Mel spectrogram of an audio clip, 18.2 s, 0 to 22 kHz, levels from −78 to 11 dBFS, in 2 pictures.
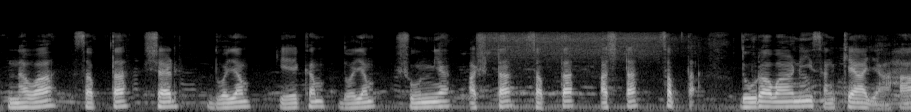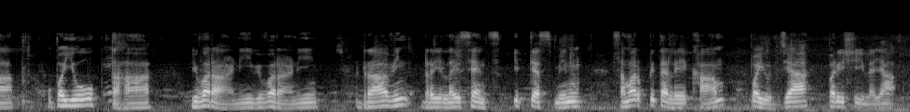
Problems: background conversations at intervals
